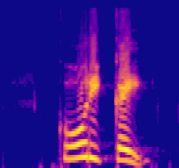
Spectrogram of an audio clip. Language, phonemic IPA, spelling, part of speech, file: Tamil, /koːɾɪkːɐɪ̯/, கோரிக்கை, noun, Ta-கோரிக்கை.ogg
- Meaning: 1. demand, request, solicitation 2. wish, desire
